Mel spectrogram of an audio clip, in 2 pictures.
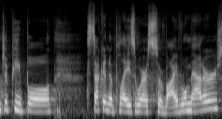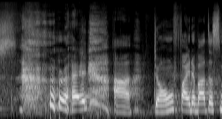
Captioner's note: laughs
